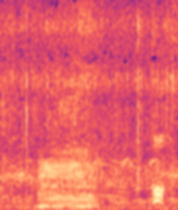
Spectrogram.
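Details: Hallikar ox, one of a pair being walked by a farmer at the Dhanagala cattle fair in Vidurashwatha. It gives a short, low, steady moo of under a second that drops at the end, followed by a brief higher squeak.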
